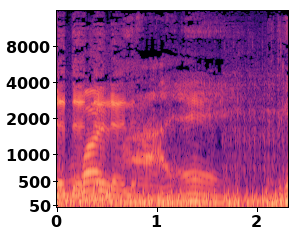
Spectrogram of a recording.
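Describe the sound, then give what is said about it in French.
A voice mimics a Harley-Davidson motorcycle engine revving while the bike is stopped, rising and falling in pitch over a steady low rumble, fairly loud for a couple of seconds. “il est-tu obligé de craquer sa, moto de même là, quand il est arrêté?”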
